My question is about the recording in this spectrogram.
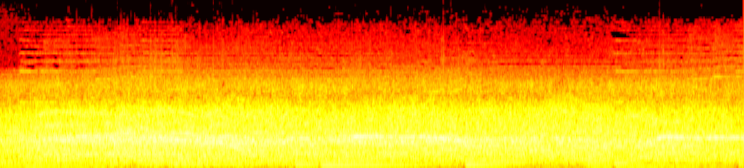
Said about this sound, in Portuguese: Pode levar a Deus com as mãos, com palma dada, irmão. Irmãos, essa palma foi sem vitória contra Satanás palmas de vitória contra Satanás.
